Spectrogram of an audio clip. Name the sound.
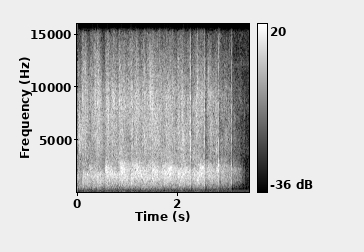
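audience applause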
